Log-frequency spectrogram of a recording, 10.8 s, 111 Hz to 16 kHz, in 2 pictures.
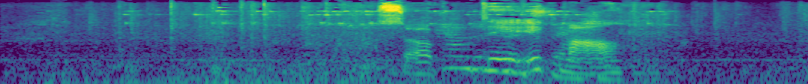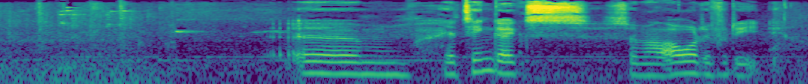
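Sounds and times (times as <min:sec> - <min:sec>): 
faint rattles in a moving city bus: 0:00.0 - 0:07.2
low engine rumble of a moving city bus: 0:00.0 - 0:10.7
speech: 0:02.7 - 0:04.3, 0:07.4 - 0:10.7.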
